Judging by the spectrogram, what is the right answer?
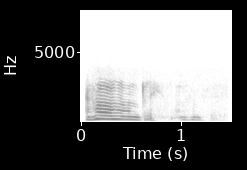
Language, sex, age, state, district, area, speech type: Kannada, female, 60+, Karnataka, Gadag, rural, conversation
